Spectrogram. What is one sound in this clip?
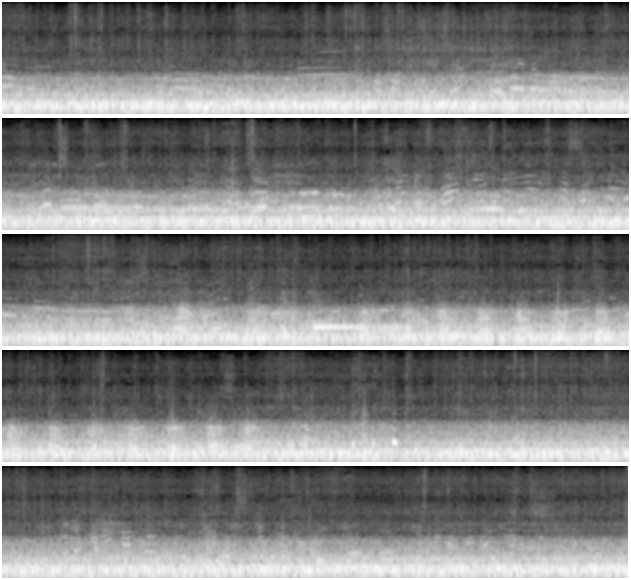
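Jet engines roar loudly and steadily as an airliner takes off.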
